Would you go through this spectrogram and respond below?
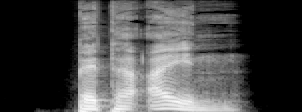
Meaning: inflection of einbetten: 1. first-person singular present 2. first/third-person singular subjunctive I 3. singular imperative
- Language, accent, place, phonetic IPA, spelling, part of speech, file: German, Germany, Berlin, [ˌbɛtə ˈaɪ̯n], bette ein, verb, De-bette ein.ogg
